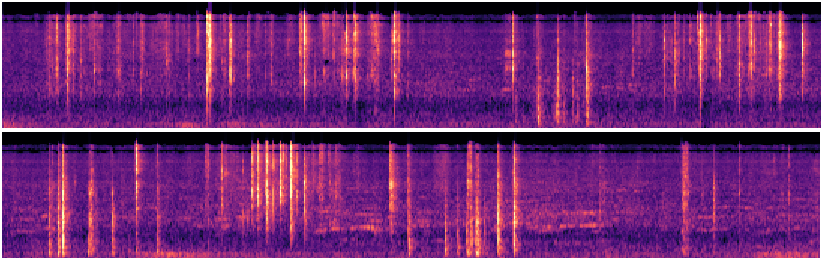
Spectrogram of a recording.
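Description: Irregular plastic clicks and taps as batteries are pushed out of a blister pack and snapped one by one into the battery compartment of a plastic toy oven.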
